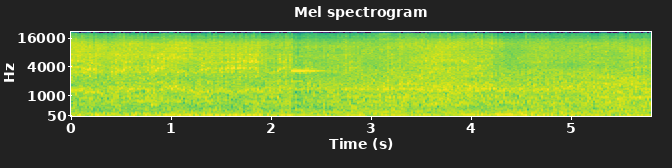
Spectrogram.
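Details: Royal Enfield GT650 twin after repair of starting, misfiring and stalling complaints, blown fuse replaced: steady even idle beat with no stumbles or missed firings; running cleanly.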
